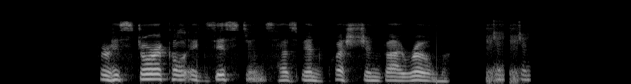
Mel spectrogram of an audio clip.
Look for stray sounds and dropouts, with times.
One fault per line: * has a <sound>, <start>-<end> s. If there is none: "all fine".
* has a laugh, 4.9-5.3 s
